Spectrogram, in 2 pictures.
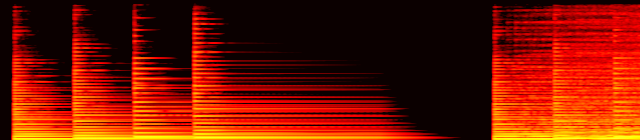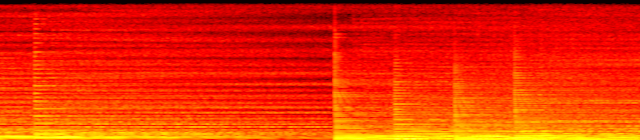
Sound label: Electroacoustic Piano; Luminance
